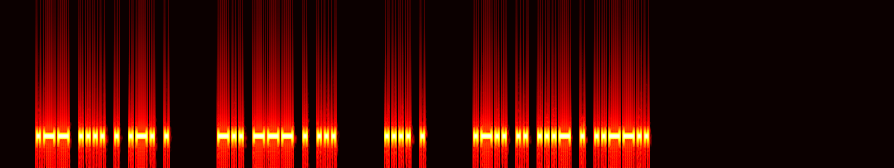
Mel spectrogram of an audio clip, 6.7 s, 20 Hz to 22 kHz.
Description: Morse code, heard as a keyed tone, about 42 wpm, 700 Hz. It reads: WHERE DOES HE LIVE?
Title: 2x Word-Spacing - Sentences from Top 200 Words - 45wpm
